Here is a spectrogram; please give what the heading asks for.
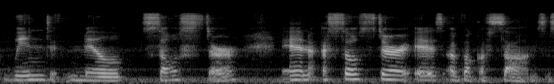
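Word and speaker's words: psalter: mill solster and a solster is a book of psalms so both psalms and soul star oddly do not pronounce the p and they are from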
